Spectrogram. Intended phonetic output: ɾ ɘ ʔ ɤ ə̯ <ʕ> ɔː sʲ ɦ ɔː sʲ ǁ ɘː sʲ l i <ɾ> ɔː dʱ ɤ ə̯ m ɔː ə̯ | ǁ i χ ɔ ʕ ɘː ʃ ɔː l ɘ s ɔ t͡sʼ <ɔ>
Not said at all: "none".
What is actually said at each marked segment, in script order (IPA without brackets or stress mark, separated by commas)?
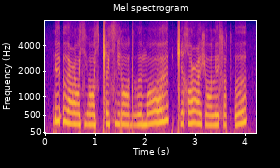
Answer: ʕ, ɾ, ɤ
